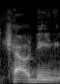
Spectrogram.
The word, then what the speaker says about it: Cialdini: That's how you pronounce this guy's name, Cialdini. It doesn't look at all like Cialdini, though.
